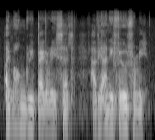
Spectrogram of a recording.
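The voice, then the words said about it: Very strong put-on Irish accent. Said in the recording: “With a very strong Irish accent, in brackets. Joke. ... it was the first accent that came into my head.”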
